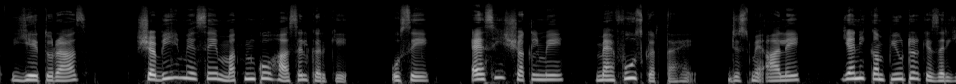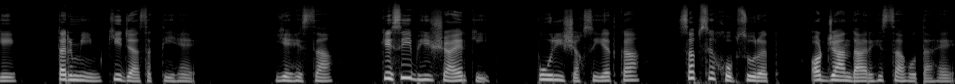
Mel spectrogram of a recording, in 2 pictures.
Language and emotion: Urdu, neutral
